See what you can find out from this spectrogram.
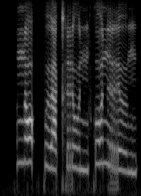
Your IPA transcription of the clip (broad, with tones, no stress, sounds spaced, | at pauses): n ɔ˥˩ ʔ p ɯ˨˩ a̯ kʰ r u˨˩ n k o˥˩ n r ɯ˨˩ ŋ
